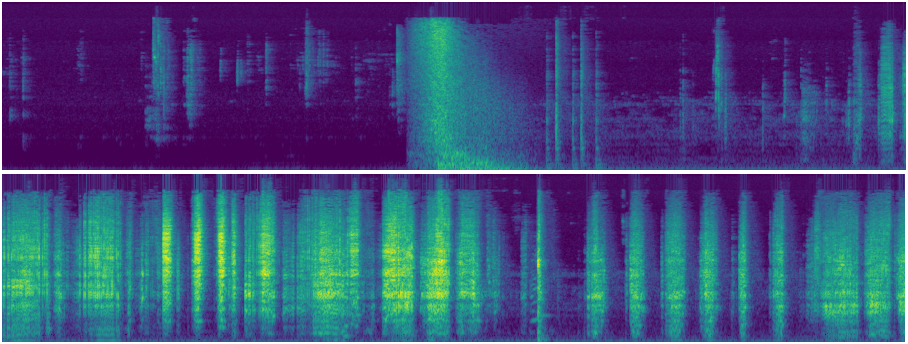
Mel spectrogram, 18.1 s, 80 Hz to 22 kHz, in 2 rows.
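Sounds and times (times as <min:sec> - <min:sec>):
slime squelching in a balloon: 0:14.9 - 0:18.0.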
